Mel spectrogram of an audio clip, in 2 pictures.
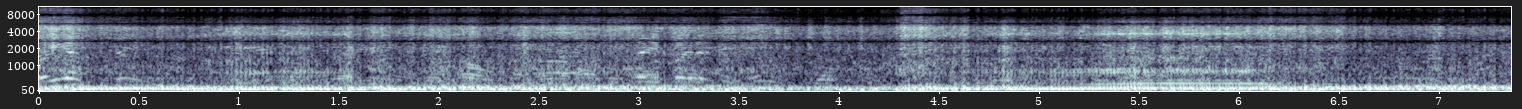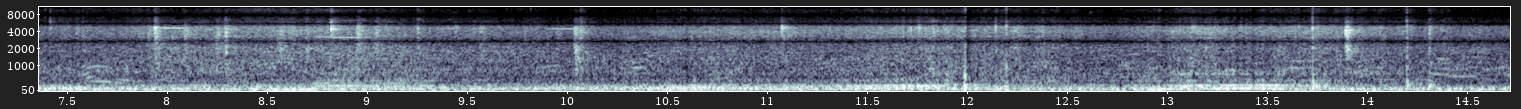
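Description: An off-road vehicle's engine rumbles low and revs up and down as it crawls over rocks.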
